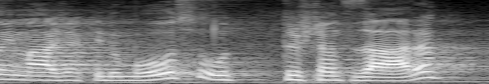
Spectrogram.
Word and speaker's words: Tristan Tzara: principal criador tem uma imagem aqui do moço tristan tzara é a pronúncia tá bom sobre características do dadaísmo quais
